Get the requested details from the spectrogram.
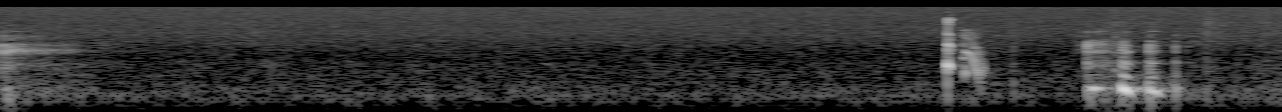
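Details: A quiet room, then a sharp hiccup followed by a short cluster of small catches, from a one-week-old: hiccups.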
